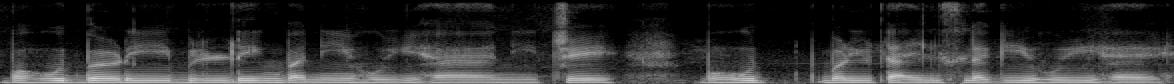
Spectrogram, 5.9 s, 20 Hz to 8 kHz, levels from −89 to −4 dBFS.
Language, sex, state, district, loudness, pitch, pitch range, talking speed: Hindi, female, Bihar, Sitamarhi, -26 LUFS, 170 Hz, 165-175 Hz, 145 wpm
